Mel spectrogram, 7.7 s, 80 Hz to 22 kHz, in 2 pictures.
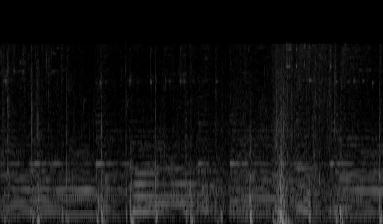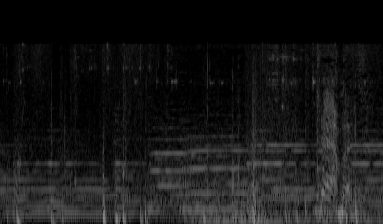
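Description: Horse hooves clip-clop steadily in the Kingdom Come: Deliverance 2 video game, a busy rhythmic beat under game music, ambient noise and voices, with a horse briefly whinnying near the end.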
